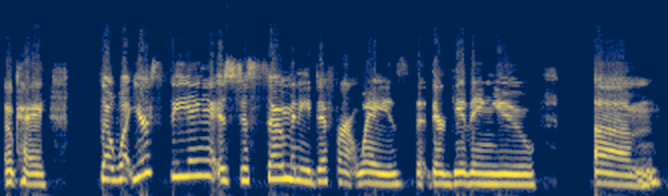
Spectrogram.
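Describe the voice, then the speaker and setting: A woman's voice: mid-range voice, a little slow, a bit bright, no echo, poor audio. A woman on a voice chat panel, explaining at length in a chatty, lecturing way. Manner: chatty, lecturing, calls listener hun. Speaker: panel member.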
